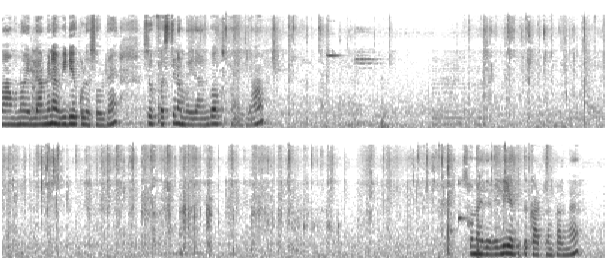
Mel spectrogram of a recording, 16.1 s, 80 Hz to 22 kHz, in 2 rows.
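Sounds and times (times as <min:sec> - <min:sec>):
plastic bag crinkling: 0:02.6 - 0:05.2, 0:06.2 - 0:15.4
scissors cutting plastic: 0:06.4 - 0:15.0.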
